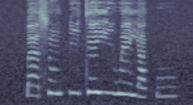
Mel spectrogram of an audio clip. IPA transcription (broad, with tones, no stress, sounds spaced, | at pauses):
ɡ͡b a˨ s ɔ̃˧ k͡p i˧ t ɛ̃˦ j i˧ w ɛ̃˧ j a˧ k͡p u˦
